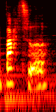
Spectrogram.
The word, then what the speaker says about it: Battler: That is made up of the characters for fight and person, and it's pronounced battler.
